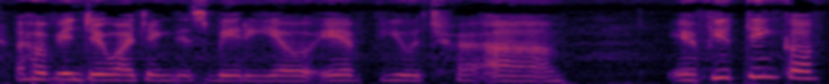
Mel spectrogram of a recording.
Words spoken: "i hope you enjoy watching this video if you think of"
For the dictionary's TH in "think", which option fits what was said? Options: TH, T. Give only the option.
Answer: T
